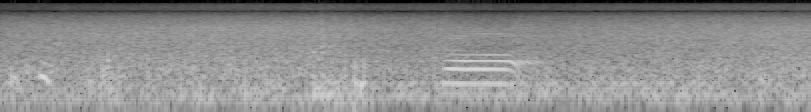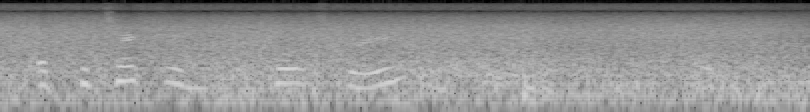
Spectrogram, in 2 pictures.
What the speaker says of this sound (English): that swell is still wrapping all the way in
